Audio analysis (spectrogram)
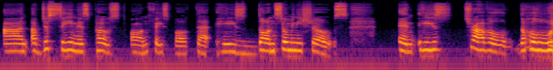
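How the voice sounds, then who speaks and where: A woman's voice: medium pitch, no room sound. A woman hosting a podcast interview over a video call, effusive and laughing often. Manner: effusive, giggly. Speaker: podcast host. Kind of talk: casual interview.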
